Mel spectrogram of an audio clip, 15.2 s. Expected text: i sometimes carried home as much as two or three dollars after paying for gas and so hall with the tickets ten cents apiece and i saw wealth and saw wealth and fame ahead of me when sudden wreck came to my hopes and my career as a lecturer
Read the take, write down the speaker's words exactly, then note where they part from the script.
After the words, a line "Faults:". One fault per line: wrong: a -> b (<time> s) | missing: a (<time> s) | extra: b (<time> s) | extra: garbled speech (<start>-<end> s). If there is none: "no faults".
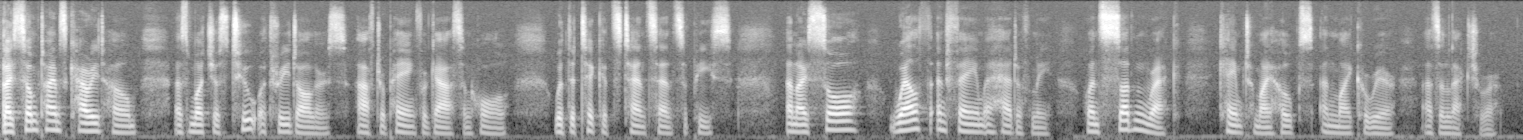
i sometimes carried home as much as two or three dollars after paying for gas and hall with the tickets ten cents apiece and i saw wealth and fame ahead of me when sudden wreck came to my hopes and my career as a lecturer
Faults:
missing: so (4.7 s)
missing: saw wealth and (9.5 s)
